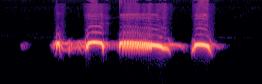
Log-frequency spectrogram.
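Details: A spotted dove used as a decoy to lure wild doves, delivering fast 'thổ thúc gù' style cooing. One full phrase is heard: a low stuttered start, an arched coo, a long sliding coo falling at the end, and a final arched note, in a quiet setting.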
